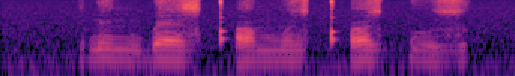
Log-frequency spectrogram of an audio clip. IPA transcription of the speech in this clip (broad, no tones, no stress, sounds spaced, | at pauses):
ɗ ẽ n ɓ æ z qʼ o m ũ z qʼ u z k͡p u z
